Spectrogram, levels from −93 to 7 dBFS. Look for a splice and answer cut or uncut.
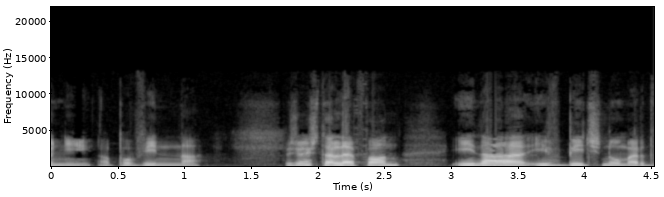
cut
